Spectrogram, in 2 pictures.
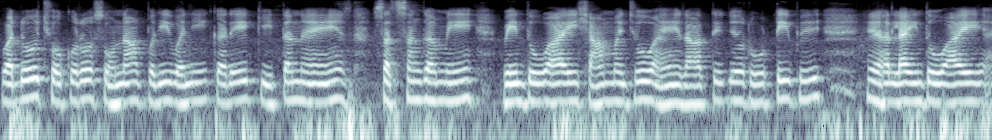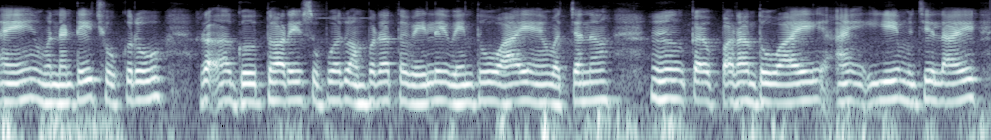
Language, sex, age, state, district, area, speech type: Sindhi, female, 60+, Gujarat, Junagadh, urban, spontaneous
